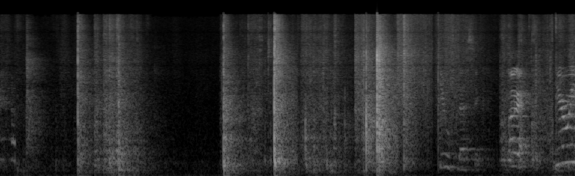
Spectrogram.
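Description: Paper rustles and crinkles in a young woman's hands.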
